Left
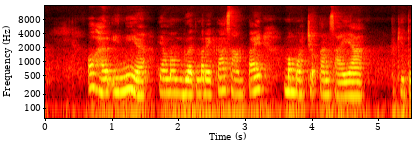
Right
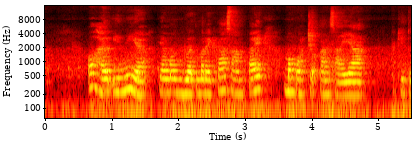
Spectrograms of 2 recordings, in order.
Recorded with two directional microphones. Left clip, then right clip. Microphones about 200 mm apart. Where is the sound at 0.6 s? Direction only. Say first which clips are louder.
Left 2 dB; 50° left (ahead or behind).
